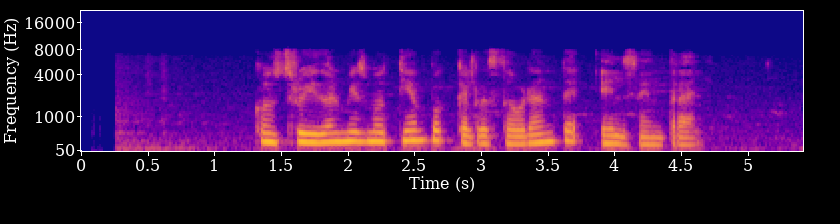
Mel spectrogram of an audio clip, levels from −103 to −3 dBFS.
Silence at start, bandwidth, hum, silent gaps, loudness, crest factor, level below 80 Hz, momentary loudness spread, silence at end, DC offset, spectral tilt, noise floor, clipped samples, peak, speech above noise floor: 1.3 s; 8 kHz; none; none; -28 LUFS; 18 dB; -62 dBFS; 11 LU; 0.8 s; under 0.1%; -7 dB/octave; -68 dBFS; under 0.1%; -12 dBFS; 41 dB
